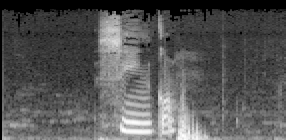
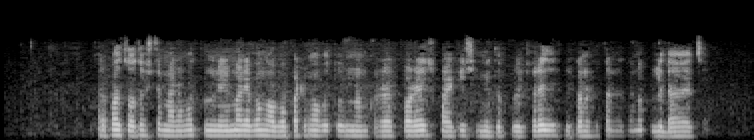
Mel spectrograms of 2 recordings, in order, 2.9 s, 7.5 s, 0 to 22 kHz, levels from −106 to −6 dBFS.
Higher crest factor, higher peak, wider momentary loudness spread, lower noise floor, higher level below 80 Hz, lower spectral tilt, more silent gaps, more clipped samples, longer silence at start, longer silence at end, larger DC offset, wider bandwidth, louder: about the same, 16 dB vs 20 dB; first, 0 dBFS vs -14 dBFS; first, 14 LU vs 9 LU; second, -49 dBFS vs -73 dBFS; first, -26 dBFS vs -76 dBFS; about the same, -5 dB/octave vs -5.5 dB/octave; neither; neither; about the same, 1 s vs 1 s; first, 0.75 s vs 0.55 s; neither; first, 16 kHz vs 7.6 kHz; first, -13 LUFS vs -32 LUFS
